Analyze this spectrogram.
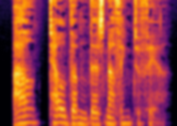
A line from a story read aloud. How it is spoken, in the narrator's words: Barras said, looking doubtfully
